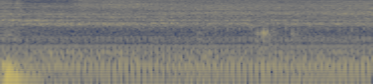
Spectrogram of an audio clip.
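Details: Nebulizer used on a toddler for cough and cold, child holding the mask: steady mechanical droning hum of a small compressor motor; nebulizer compressor running.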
